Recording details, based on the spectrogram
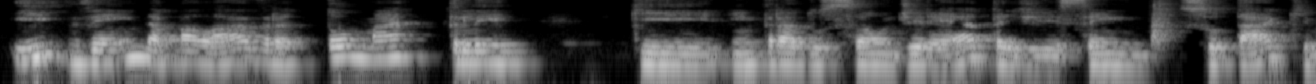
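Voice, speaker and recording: A man's voice: mid-range voice, mellow. A man from Mexico, a researcher and cook, explaining food history in a teacherly way. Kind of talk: conversational explanation.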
